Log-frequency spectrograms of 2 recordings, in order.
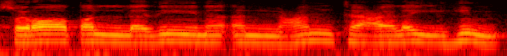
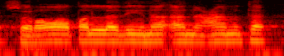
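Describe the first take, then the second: First: أنعمت as "an'amta", n straight into the throat sound; slow, loud, clean n in أنعمت; still nun. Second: Slow verse with أنعمت broken as "ana'amta"; bounced nun mistake. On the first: Shown as a demonstration. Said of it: "لا". (أنعمت بنون ساكنة واضحة) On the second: Retold or imitated. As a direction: put an extra vowel inside أنعمت. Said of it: "ما نقول". (تحريك نون أنعمت خطأً)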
